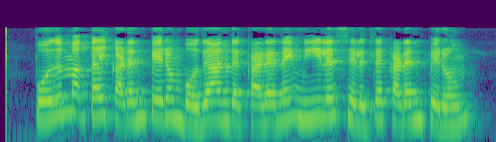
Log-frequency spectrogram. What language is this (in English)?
Tamil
